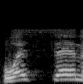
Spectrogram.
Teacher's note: نبص نلاقي فيه ترعيد لحرف المد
